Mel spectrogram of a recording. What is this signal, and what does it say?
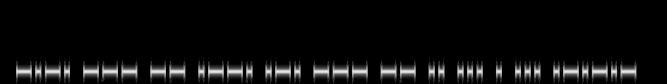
Morse code, heard as a keyed tone, about 25 wpm, 600 Hz. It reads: COMPROMISES.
